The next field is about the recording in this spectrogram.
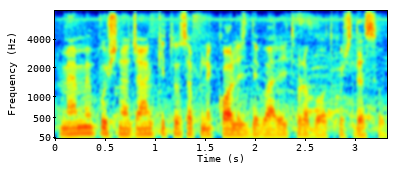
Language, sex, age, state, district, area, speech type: Dogri, female, 18-30, Jammu and Kashmir, Udhampur, rural, spontaneous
